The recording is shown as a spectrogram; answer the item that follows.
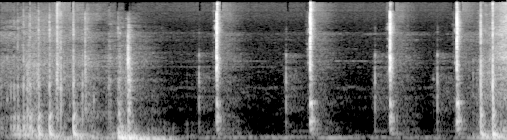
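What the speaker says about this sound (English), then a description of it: "you can probably hear the relay clicking away" Sharp mechanical clicks from a fan relay in a classic Mini van repeat at irregular intervals, close and distinct, after a few seconds of clattering handling noise.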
